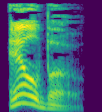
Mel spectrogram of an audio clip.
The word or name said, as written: elbow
